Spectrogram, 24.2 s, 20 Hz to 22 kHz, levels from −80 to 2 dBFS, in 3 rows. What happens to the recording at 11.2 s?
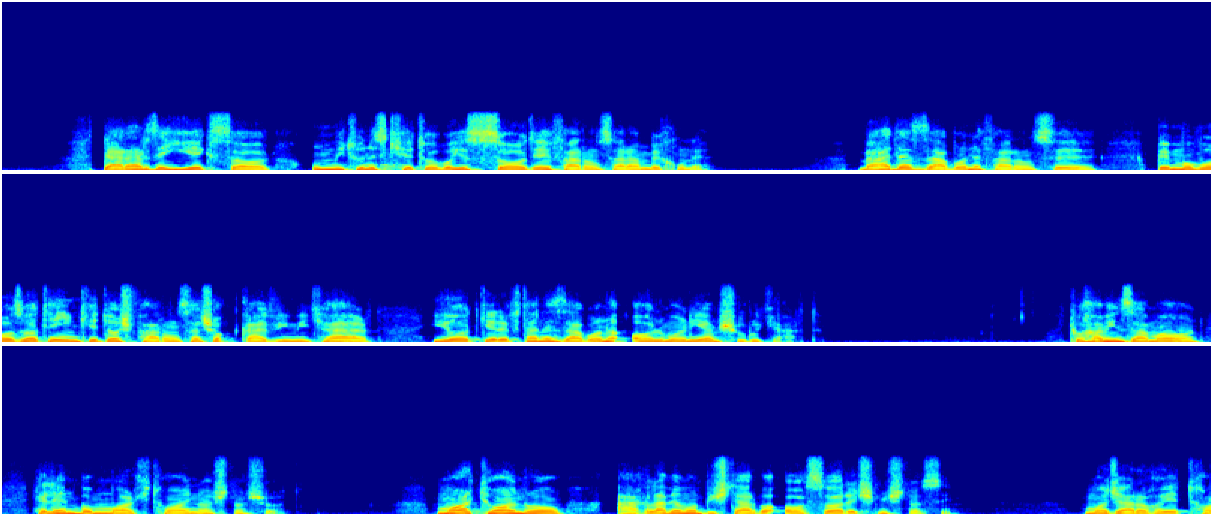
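Nothing goes wrong at 11.2 s: the speech carries through intact, with only the light coding character of AMR wideband (HD Voice) at 12.65 kbit/s.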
